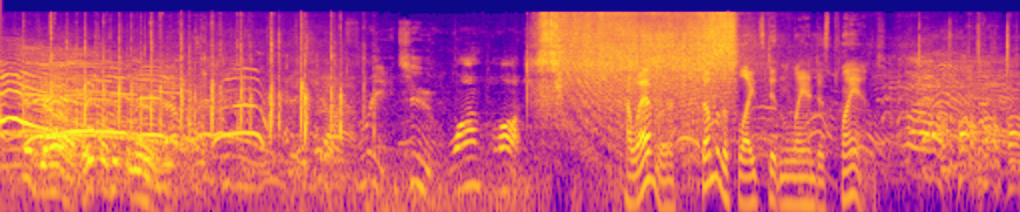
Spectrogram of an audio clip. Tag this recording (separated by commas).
Speech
